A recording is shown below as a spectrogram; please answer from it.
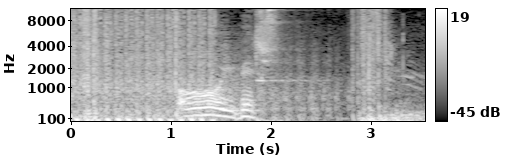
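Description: Rapid gunfire aimed at the player in Uncharted 4 multiplayer, a fast rattling burst of shots in the opening second and again near the end, loud and close, with a man cursing over the middle.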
